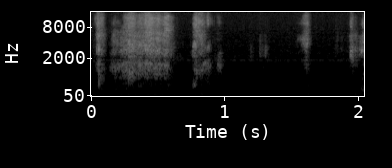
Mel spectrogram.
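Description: Crumpled brown paper bag crinkling as it is handled and pressed down: a soft rustle in the first half-second, then a few faint crackles.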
